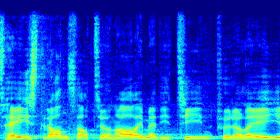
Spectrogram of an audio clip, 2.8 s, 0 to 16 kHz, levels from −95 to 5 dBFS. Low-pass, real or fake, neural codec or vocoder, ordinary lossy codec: 14.4 kHz; real; none; none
